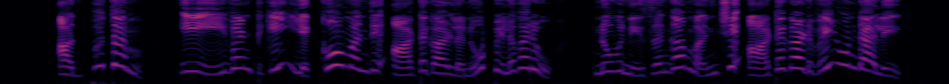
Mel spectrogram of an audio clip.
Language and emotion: Telugu, surprised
